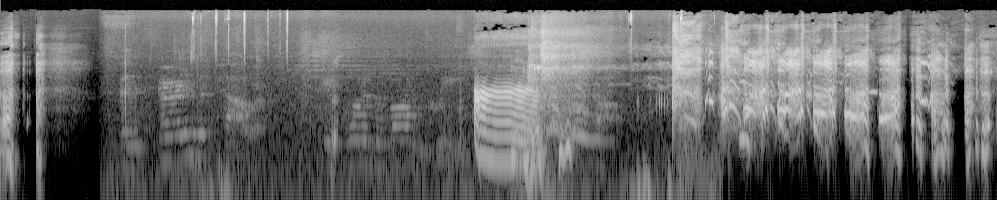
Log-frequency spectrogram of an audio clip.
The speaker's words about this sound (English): We've got one more fart okay. for you.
